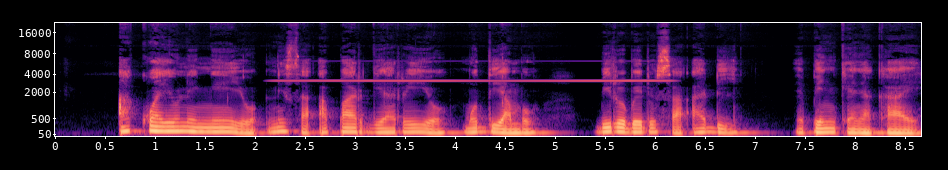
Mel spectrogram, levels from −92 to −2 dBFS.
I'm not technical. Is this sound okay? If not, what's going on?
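No. Feedback whistle, 2.06 to 6.27 s: a faint, single-pitch 3.1 kHz tone behind the speech that slowly swells and fades, likely loudspeaker sound looping back into the microphone, held just short of howling.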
